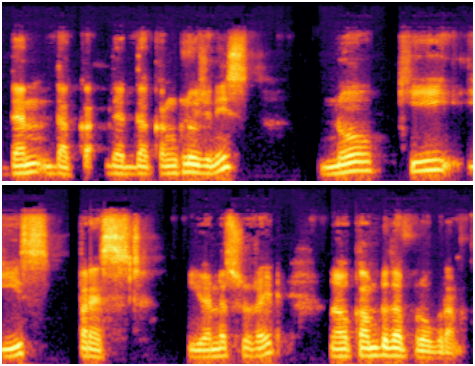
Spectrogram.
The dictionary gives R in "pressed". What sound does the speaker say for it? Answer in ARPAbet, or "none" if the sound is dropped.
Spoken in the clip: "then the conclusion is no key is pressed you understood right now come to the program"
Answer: R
